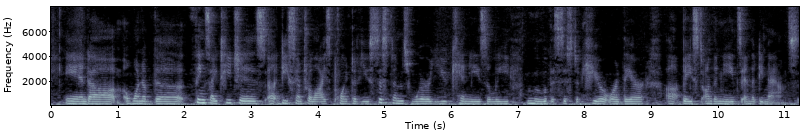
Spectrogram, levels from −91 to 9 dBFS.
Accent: American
